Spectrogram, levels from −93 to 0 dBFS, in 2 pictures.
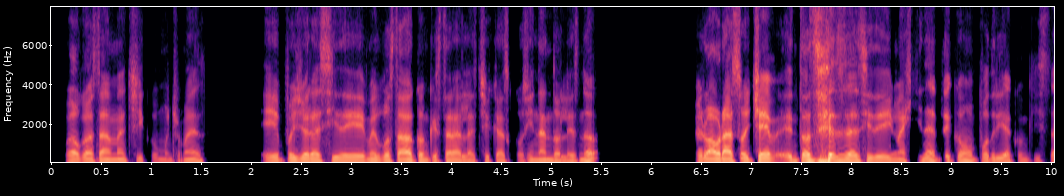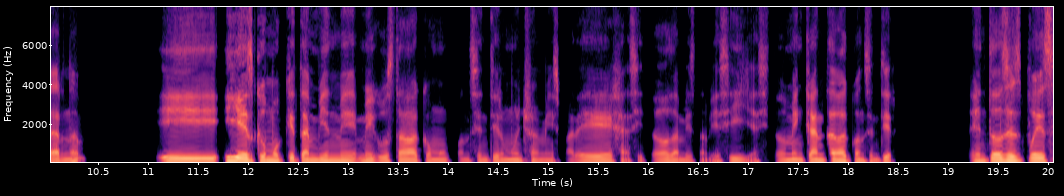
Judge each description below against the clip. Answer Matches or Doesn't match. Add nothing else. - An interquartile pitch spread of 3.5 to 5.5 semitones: Matches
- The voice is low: Matches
